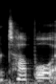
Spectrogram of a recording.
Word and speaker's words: tuple: is pronounced as either tuple, like quintuple, quadruple, kind of rhymes with that, tuple, or other people say tuple, like quintuple, right?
